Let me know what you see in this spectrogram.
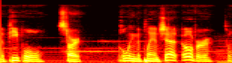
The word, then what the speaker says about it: planchette: they're holding the planchette or however you pronounce it. – Yep, planchette.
